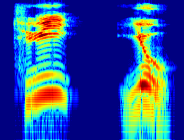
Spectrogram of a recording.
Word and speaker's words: tuyau: Lorsque l'Y est placé entre deux voyelles, il se prononce comme un double I.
